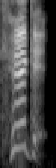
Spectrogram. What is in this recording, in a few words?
Compliment "Awesome", Female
